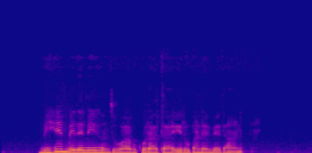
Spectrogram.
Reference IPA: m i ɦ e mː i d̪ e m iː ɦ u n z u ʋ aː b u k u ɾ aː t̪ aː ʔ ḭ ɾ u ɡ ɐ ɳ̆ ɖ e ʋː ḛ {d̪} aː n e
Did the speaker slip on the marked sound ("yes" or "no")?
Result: no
